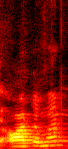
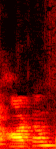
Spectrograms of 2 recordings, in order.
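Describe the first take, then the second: First: "ऑटमन" with an extra n syllable at the end; n wrongly sounded. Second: "ऑटम" stopping on the m; silent n. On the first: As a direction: misread it as "ऑटमन", sounding the written n. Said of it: "इसे ऑटमन नहीं पढ़ते हैं". ("ऑटमन" में न बोलकर गलत उच्चारण) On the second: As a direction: read "ऑटम" without any n. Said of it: "ऑटम पढ़ते हैं". ("ऑटम" में अंत का न मौन) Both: Shown as a demonstration.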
